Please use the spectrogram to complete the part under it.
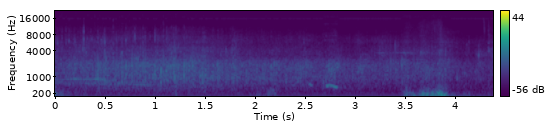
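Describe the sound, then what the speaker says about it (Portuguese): A church congregation claps in praise of the Lord, a broad, steady wash of applause at moderate distance that swells toward the end, with some voices mixed in. "Você pode aplaudir o Senhor, dizer: eu creio, eu creio."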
